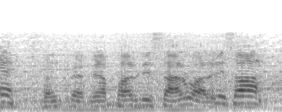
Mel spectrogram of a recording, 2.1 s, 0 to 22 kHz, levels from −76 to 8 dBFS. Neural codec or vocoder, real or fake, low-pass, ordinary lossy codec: codec, 16 kHz, 0.4 kbps, LongCat-Audio-Codec; fake; none; none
